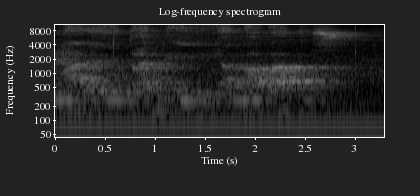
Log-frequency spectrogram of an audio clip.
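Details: Patient with cerebellar syndrome (cerebellar ataxia); cerebellar (ataxic) dysarthria.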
